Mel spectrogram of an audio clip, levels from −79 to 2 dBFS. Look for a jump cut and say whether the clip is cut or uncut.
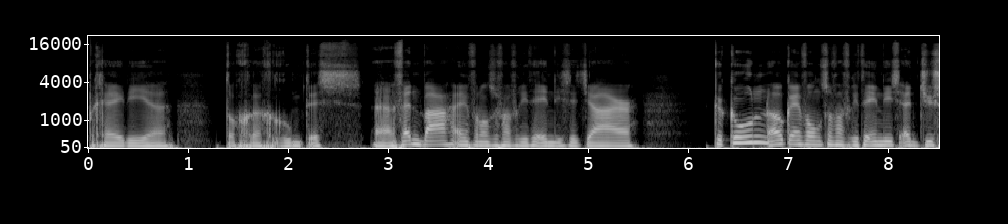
uncut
